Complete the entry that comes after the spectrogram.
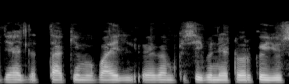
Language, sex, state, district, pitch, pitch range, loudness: Hindi, male, Bihar, Jahanabad, 105 Hz, 105-110 Hz, -18 LUFS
